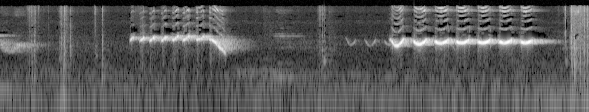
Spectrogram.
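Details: Gacor cipow, the common iora, singing ngetroll phrases meant to prompt reluctant birds: a short whistle, a rippling trill falling at its end, a pause with faint notes, then a second longer quavering trill.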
